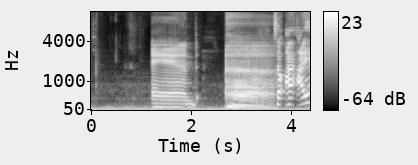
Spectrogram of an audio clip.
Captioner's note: exclaims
